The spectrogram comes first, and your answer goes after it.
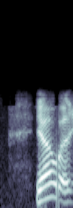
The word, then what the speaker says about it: Yahowah: The Y in Yahowah is pronounced exactly as we would pronounce the vowel consonant Y in English, like in the word yes.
